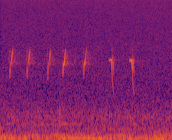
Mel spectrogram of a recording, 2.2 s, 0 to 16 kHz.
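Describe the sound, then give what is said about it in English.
A type 2 wild bird coming in around 8 o'clock in the evening, near calling decoys, gives a steady series of about seven short, high, sharp chirps. They are evenly spaced and fairly faint over a low background rumble, with no voices. “Trying to find, okay, here's the type 2 wild bird.”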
